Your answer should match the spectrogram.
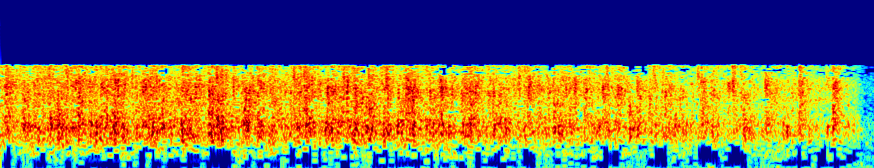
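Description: A crowd applauds steadily, a dense crackle of many clapping hands that holds at an even level for several seconds before tapering off at the end. No voices are heard.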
